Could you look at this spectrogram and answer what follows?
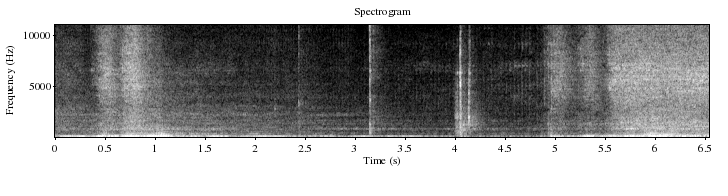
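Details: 1935 Aston Martin Mk II after full service (reverse gear jumping out adjusted, all greased), final test drive: low even engine drone swelling and easing with throttle, a few sharp clunks pulling away; runs healthy.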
